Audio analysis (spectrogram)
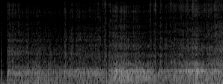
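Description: A felt-tip marker tip is drawn across a flat white paper sheet on a table while sketching a cat outline. It makes a continuous, soft scratching rub, mostly in the low-mids with little brightness, swelling louder around the middle and again near the end as the strokes press on.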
